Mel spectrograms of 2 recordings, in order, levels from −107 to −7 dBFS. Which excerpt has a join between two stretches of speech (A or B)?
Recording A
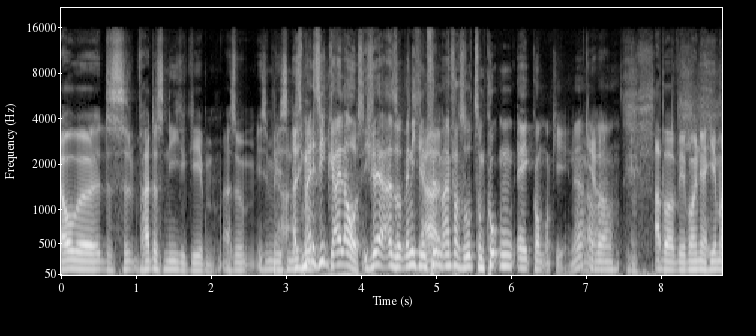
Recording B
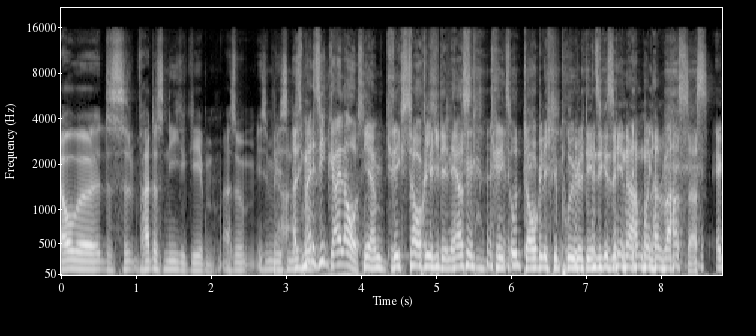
B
